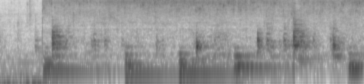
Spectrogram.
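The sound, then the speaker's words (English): A small piece of butter fries in a pan with a steady sizzle and hiss, broken by a few brief scraping stirs, heard alone without talk. “I got a little piece of butter and we fry a little bit together now.”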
